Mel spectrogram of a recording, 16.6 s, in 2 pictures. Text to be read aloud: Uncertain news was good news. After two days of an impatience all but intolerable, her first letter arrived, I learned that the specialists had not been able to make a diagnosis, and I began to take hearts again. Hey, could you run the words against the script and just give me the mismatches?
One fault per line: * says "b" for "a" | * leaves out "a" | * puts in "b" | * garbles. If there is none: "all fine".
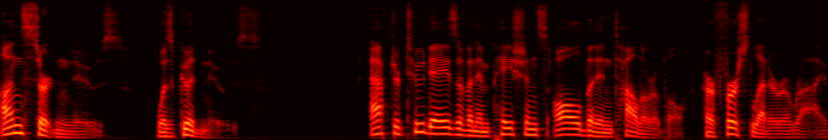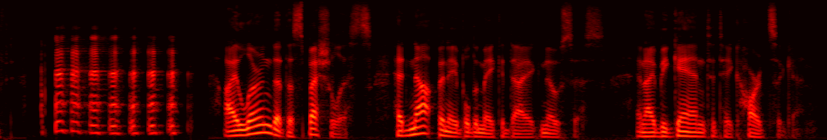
all fine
